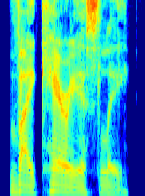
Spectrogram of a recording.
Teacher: the fourth syllable has the schwa · This adverb has 5 syllables, and the stress is on that second syllable,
